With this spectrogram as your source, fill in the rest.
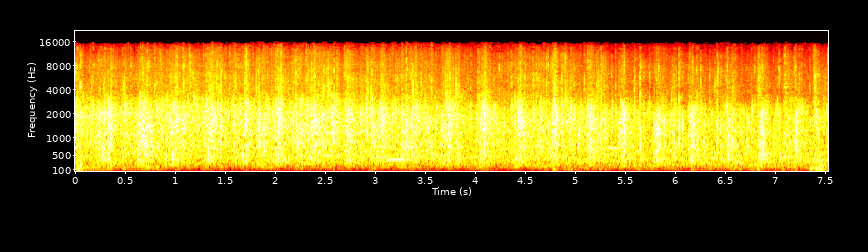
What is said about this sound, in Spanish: Sigue aplaudiendo al Señor, dando gracias al Señor.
